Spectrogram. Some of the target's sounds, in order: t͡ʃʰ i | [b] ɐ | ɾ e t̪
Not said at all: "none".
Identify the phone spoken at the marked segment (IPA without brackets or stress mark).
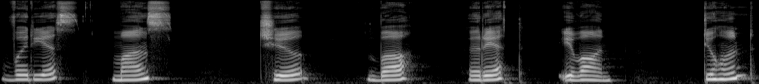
b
